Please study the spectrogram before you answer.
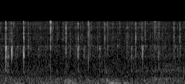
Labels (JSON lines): {"label": "ambient", "recorder": "HydroMoth"}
